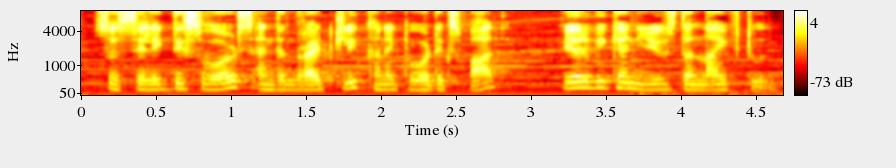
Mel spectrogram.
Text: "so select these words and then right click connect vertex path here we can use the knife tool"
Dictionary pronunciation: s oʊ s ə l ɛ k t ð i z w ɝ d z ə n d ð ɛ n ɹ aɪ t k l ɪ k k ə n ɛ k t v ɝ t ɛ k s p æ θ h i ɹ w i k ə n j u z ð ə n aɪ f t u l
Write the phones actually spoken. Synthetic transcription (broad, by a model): s oʊ s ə l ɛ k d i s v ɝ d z ə n d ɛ n ɹ aɪ t k l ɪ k k ə n ɛ k t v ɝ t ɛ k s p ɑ t h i ɹ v i k ə n j u z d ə n aɪ f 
